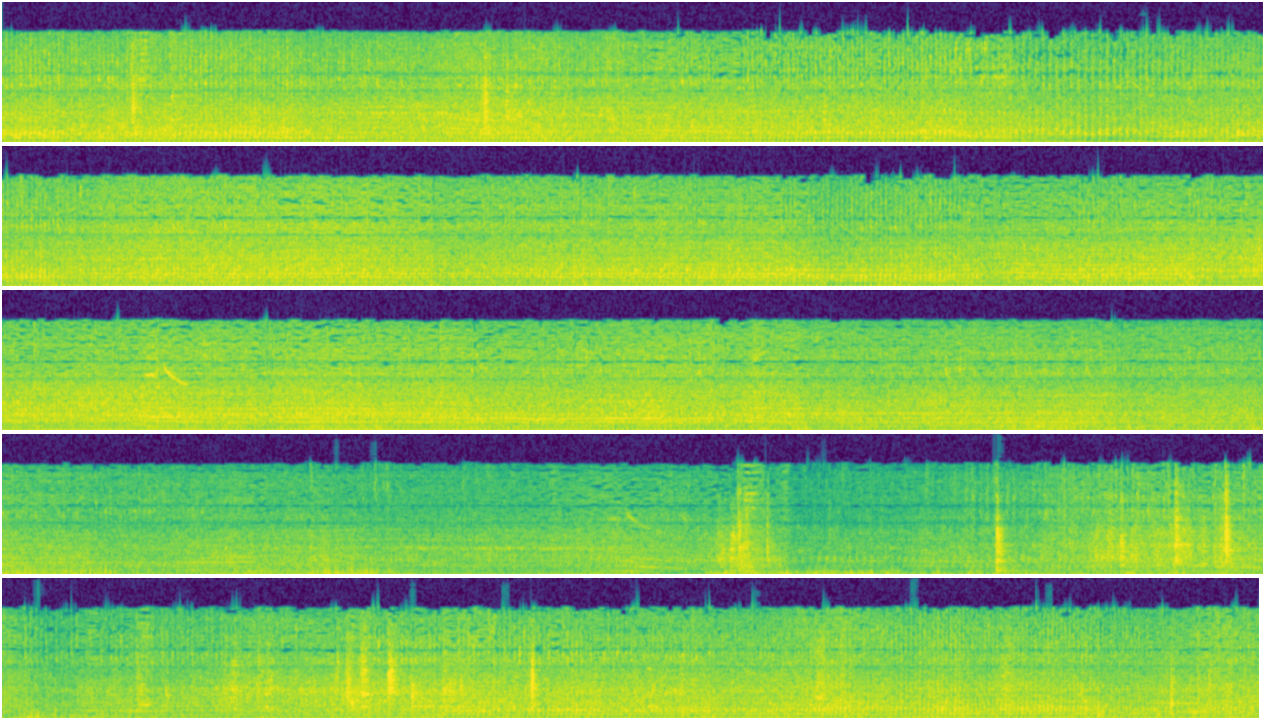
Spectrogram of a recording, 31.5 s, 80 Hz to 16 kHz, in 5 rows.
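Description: Kubota L39 tractor's three-cylinder diesel engine running steadily. Its speed dips and picks up again about five seconds in, and it quietens for a few seconds around two-thirds of the way through, with a few knocks just after.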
